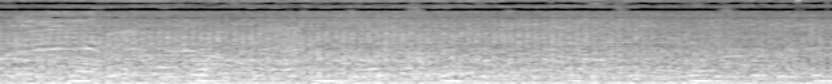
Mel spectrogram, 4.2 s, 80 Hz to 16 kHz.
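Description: Street-procession din: motorbike and truck engines running close by under a babble of crowd voices, with a short low note repeating evenly about every 0.7 s, the beat of the accompanying music.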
